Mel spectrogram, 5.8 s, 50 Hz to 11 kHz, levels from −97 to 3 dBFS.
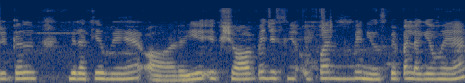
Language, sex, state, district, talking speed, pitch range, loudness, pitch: Hindi, female, Bihar, Darbhanga, 185 wpm, 215-240 Hz, -30 LUFS, 230 Hz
